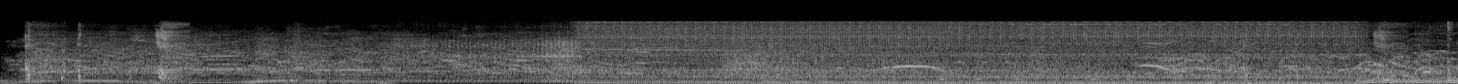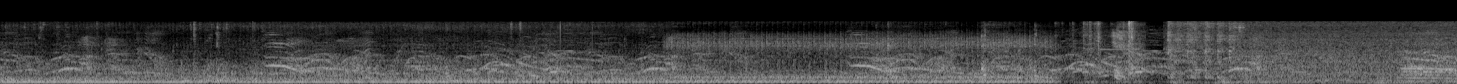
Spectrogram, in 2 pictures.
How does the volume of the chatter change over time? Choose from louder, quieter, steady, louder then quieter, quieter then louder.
steady.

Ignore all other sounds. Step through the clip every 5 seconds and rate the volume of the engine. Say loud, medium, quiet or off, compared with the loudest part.
medium, loud, loud, loud, loud, loud.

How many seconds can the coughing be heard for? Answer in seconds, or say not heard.
5 s.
